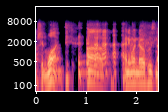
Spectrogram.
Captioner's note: laughing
